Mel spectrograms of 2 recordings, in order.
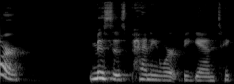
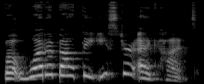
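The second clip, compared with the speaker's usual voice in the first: high, louder worried question; higher, louder anxious question; worried egg lady; 10 semitones higher, 6 dB louder than usual. A narrator's reading. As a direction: ask anxiously. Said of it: "the egg lady said".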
